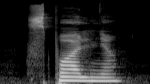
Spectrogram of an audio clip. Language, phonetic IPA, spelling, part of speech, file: Ukrainian, [ˈspalʲnʲɐ], спальня, noun, Uk-спальня.ogg
- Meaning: 1. bedroom 2. suite of furniture for a bedroom 3. dormitory (room)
